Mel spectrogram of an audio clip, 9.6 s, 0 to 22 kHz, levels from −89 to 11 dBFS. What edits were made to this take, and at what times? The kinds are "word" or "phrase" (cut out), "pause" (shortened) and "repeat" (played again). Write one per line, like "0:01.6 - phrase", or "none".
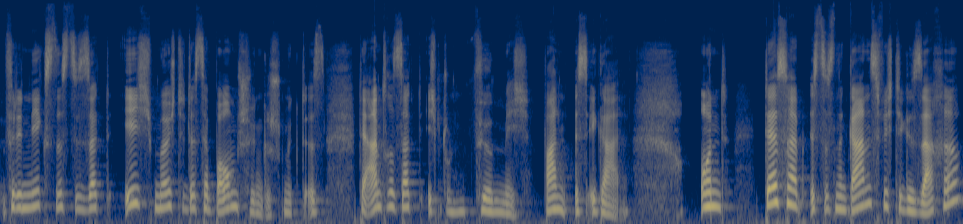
0:04.4 - phrase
